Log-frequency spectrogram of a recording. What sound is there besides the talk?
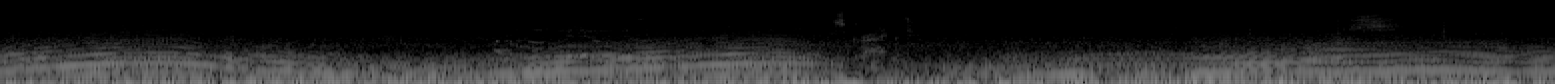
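Toyota Tacoma engine revving while drifting in snow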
